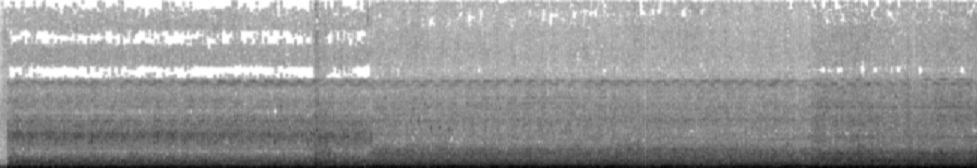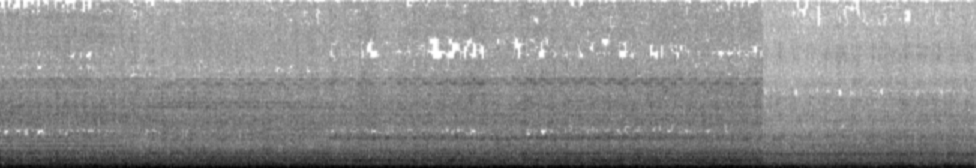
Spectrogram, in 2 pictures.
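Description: Kubota tractor's diesel engine running steadily at a constant speed while its loader holds a log.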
